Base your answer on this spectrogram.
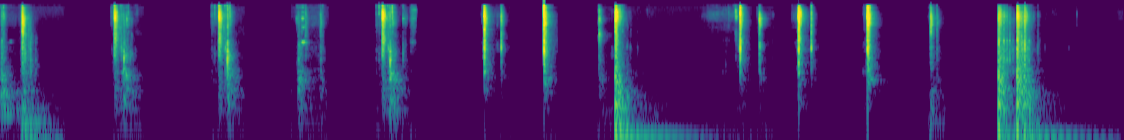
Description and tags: Open close lock unlock door
Open and close lock and unlock door
close, door, lock, open, unlock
